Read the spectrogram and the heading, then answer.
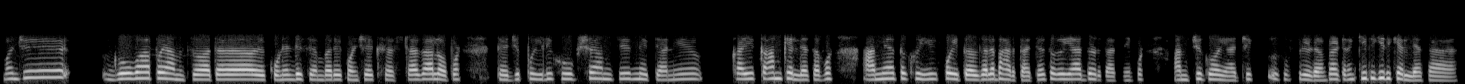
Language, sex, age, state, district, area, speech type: Goan Konkani, female, 30-45, Goa, Canacona, urban, conversation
